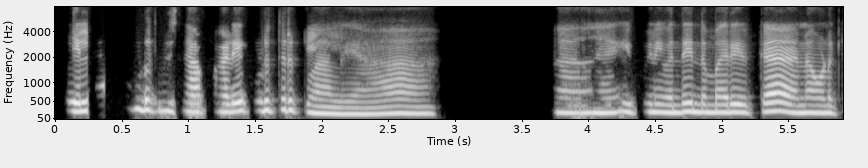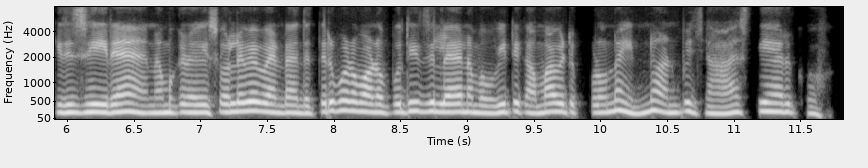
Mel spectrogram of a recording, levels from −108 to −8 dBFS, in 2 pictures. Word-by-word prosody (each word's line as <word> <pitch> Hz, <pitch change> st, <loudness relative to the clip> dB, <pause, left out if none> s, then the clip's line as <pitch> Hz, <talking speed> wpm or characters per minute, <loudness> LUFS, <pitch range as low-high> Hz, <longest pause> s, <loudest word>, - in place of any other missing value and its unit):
எல்லாருக்கும் 295 Hz, -, -1 dB
கொடுக்குற 240 Hz, -3 st, 0 dB
சாப்பாடே 220 Hz, +1 st, +2 dB
கொடுத்துருக்கலாம் 240 Hz, -7 st, -1 dB
இல்லையா? 165 Hz, -1 st, -1 dB, 1.4 s
ஆ, -, -, -1 dB, 0.5 s
இப்போ 210 Hz, +2 st, -7 dB
"நீ -, -, +1 dB
வந்து 220 Hz, +3 st, +3 dB
இந்த 210 Hz, -1 st, +1 dB
மாதிரி 205 Hz, +1 st, +3 dB
இருக்க. 225 Hz, +4 st, -1 dB, 0.2 s
நான் 195 Hz, 0 st, +1 dB
உனக்கு 195 Hz, +1 st, -3 dB
இது 205 Hz, -, +2 dB
செய்றேன்." 215 Hz, +1 st, +4 dB
நமக்கு 205 Hz, 0 st, 0 dB
சொல்லவே 230 Hz, +3 st, +3 dB
வேண்டாம். 200 Hz, -1 st, -1 dB
இந்த 185 Hz, -, -3 dB
திருமணம் 230 Hz, -5 st, 0 dB
புதிதுல 220 Hz, -1 st, +1 dB
நம்ம 195 Hz, -2 st, -1 dB
வீட்டுக்கு 210 Hz, -3 st, -2 dB
அம்மா 220 Hz, +3 st, 0 dB
வீட்டுக்கு 215 Hz, -2 st, -6 dB
போணோம்னா 220 Hz, +6 st, -1 dB
இன்னும் 230 Hz, +6 st, -1 dB
அன்பு 200 Hz, +3 st, -3 dB
ஜாஸ்தியா 205 Hz, +6 st, -2 dB
இருக்கும். 180 Hz, -, -8 dB
215 Hz, 155 wpm, -23 LUFS, 200-230 Hz, 1.4 s, செய்றேன்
